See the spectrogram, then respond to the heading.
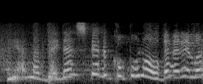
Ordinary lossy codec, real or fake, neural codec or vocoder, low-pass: none; fake; codec, 16 kHz, 0.5 kbps, X-Codec, HuBERT features, trained on balanced general audio; 7.2 kHz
